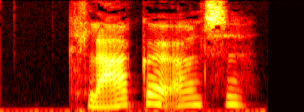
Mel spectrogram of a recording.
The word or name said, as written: klargørelse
